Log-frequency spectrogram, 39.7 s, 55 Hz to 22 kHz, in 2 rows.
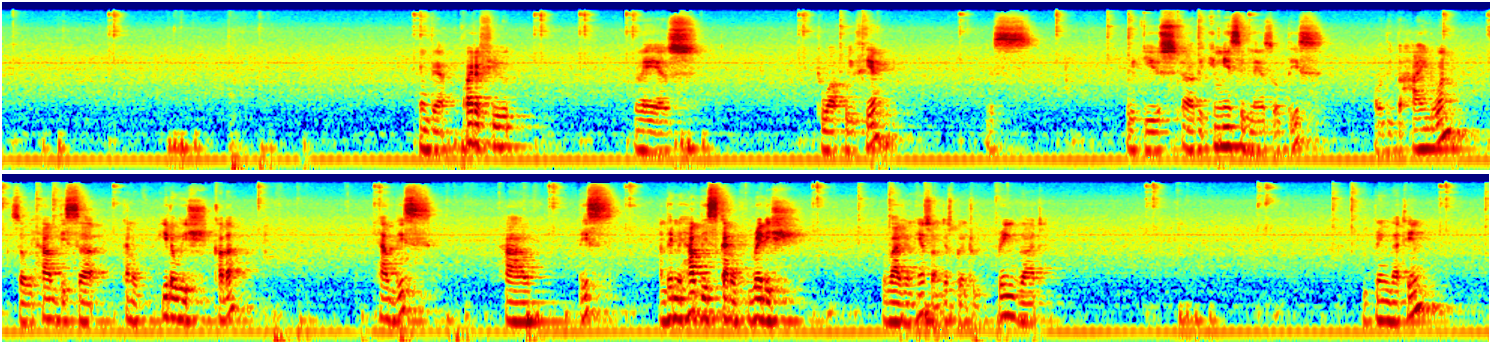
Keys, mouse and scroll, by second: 0.1-0.5 scroll up 1, 1.4 click, 7.7 drag, 8.3 click, 9.0 s, 11.7 ctrl+s, 12.8 click, 14.6 scroll down 1, 15.2 scroll up 3, 16.6-19.6 shift+drag, 16.6 scroll down 4, 19.8 shift+click, 21.3 click, 23.9 h, 24.8 click, 26.0 alt+h, 26.9 alt+a, 27.2 click, 30.8 click, 32.1 shift+d, 39.0-39.6 drag.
